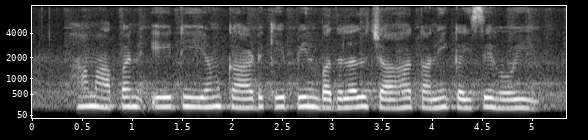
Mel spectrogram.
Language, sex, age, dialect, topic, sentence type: Bhojpuri, female, 25-30, Southern / Standard, banking, question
